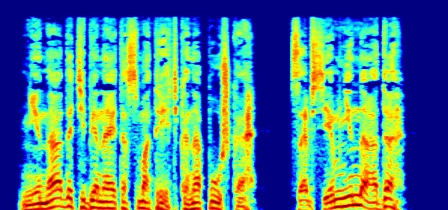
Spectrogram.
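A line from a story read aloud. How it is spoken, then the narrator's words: Muttering. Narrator (Russian): пробормотал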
